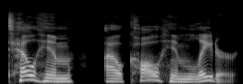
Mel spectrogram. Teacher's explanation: Or the sentence, tell him I'll call him later, becomes tell him I'll call him later. The H in him drops out completely.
